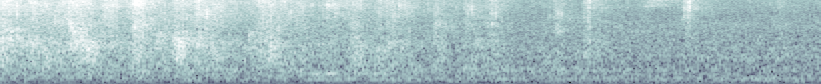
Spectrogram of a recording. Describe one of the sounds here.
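An audience claps softly.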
